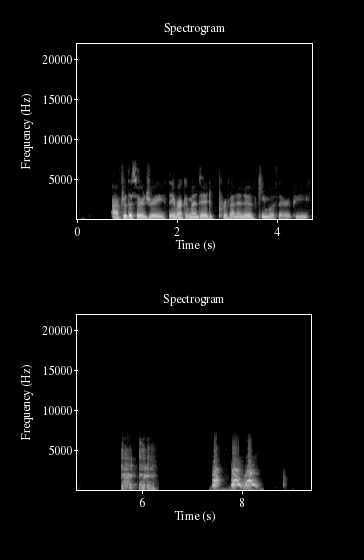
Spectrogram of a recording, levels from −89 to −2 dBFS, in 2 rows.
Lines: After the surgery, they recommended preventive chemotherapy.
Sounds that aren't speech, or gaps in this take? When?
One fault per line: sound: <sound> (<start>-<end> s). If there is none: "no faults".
sound: throat clearing (5.6-6.3 s)
sound: bark (7.3-8.4 s)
